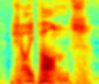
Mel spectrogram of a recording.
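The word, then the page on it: Chypons: Cornish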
